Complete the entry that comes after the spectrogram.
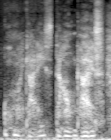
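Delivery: thrilled, breathless whisper; hushed hunter's excitement; excited whisper. Real, not acted. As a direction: whisper the good news, barely containing joy. Hunter just shot a buck.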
